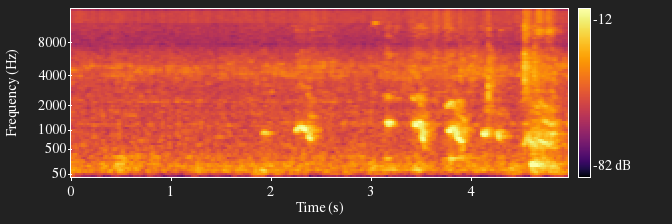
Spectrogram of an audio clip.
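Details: A litter of seven Toy Poodle puppies, five weeks old: after a quiet start, a run of rising and falling squeaky whimpers comes about every half second, ending in a brief louder knock.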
